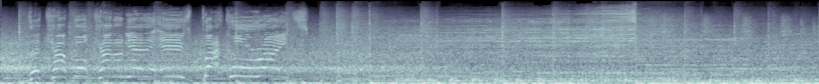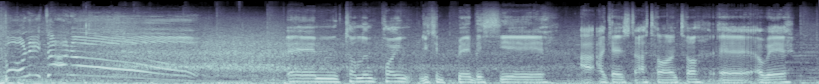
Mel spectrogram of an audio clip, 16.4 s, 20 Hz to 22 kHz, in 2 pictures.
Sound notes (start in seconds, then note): 3.0 crowd cheering; 10.2 crowd cheering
